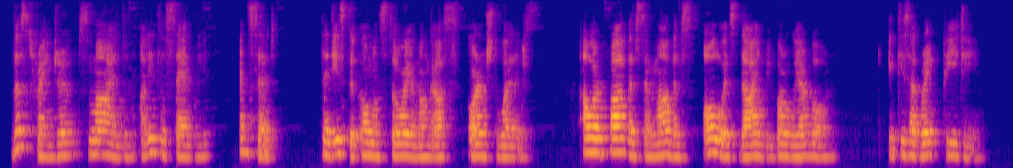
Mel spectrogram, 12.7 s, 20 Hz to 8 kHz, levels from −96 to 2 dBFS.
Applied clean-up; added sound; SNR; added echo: neural mask model DeepFilterNet 3.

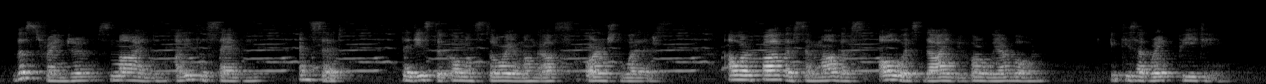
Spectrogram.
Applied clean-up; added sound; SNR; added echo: none; Bowed string instrument; 15 dB; reverberation time 0.5 s.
